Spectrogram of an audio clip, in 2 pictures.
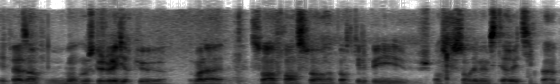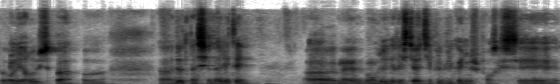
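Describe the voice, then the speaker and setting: Against noticeable background noise, a man with a very deep, low pitch speaks at a moderate pace with fairly even intonation. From Russia (Moscow). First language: Russian (speaking French). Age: 20s. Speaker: university student. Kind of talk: interview. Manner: halting, many hesitations and repeated words.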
